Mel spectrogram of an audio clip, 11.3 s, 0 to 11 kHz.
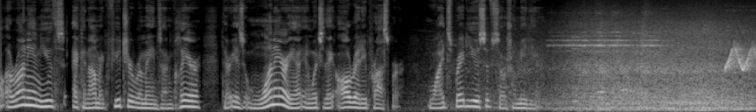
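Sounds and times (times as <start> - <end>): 
speech: 0.0 - 9.2
dense traffic noise rumbling: 6.1 - 11.3
car horns honking in a street packed with cars: 8.0 - 11.3.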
